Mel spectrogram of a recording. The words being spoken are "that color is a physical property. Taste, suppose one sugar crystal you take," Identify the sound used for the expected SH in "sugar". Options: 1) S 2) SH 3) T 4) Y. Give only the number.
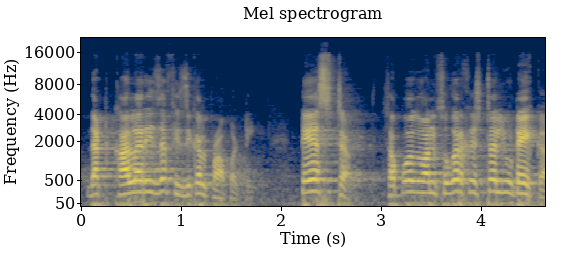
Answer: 1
